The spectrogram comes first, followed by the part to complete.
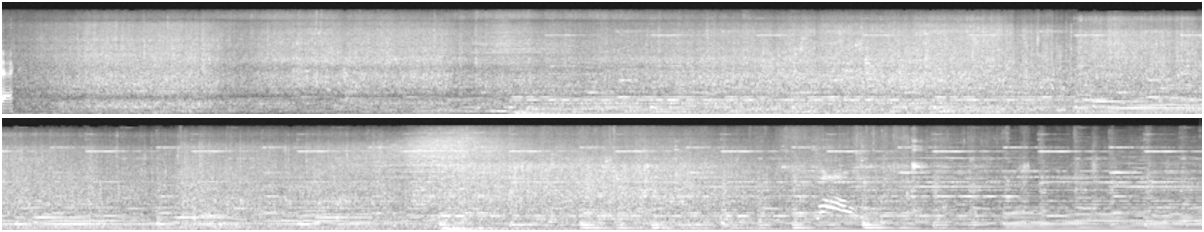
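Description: Background music laid over the footage, with a bass line coming in about six seconds in.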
